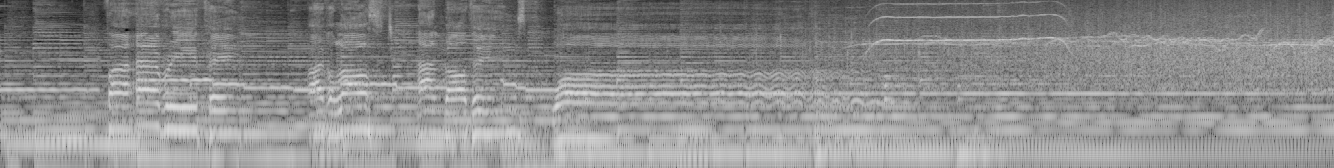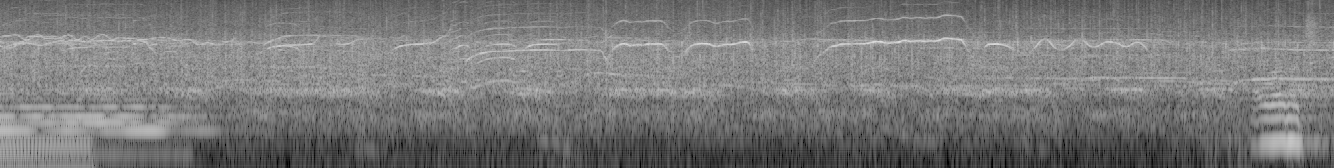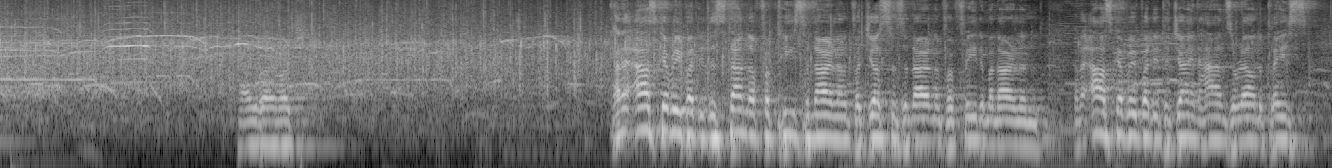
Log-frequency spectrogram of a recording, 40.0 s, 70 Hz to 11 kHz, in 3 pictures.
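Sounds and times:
man's voice: 0.6s - 9.3s, 25.9s - 26.6s, 32.8s - 40.0s
audience applauding and cheering: 7.2s - 40.0s
shrill sliding whistles: 8.6s - 29.8s, 30.6s - 32.6s
band chord ringing: 8.7s - 15.6s.

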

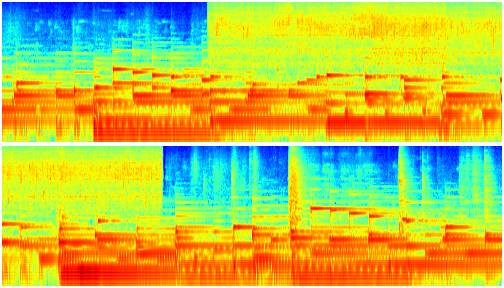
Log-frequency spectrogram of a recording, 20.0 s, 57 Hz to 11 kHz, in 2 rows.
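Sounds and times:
soft piano music: 0.0s - 20.0s
water pouring into metal pot: 4.1s - 13.2s.

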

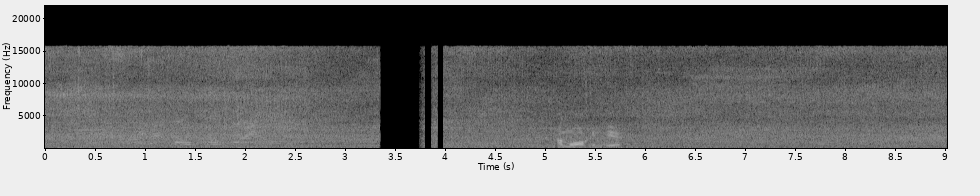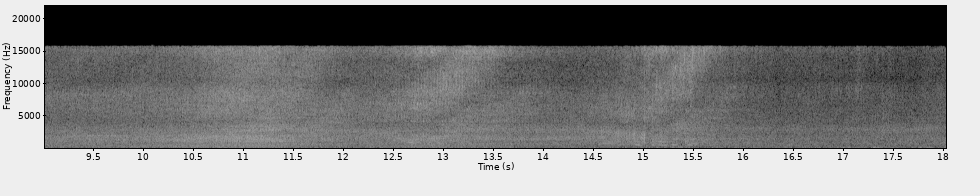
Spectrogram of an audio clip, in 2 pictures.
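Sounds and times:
motorbikes and scooters passing: 0.0s - 3.3s, 4.1s - 18.0s.

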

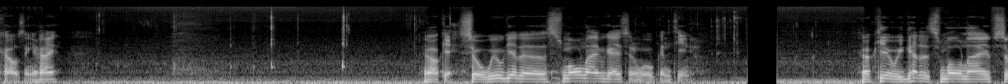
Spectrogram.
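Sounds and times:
low rumble: 0.6s - 5.2s.

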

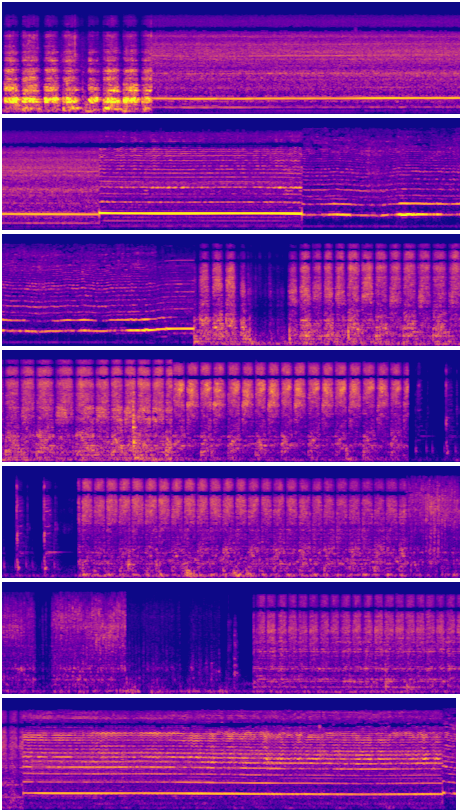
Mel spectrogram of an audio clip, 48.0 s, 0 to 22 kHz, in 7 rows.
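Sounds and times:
sandpaper rubbing on metal: 16.6s - 26.8s, 28.6s - 41.5s
spray bottle squirts: 33.5s - 36.6s.

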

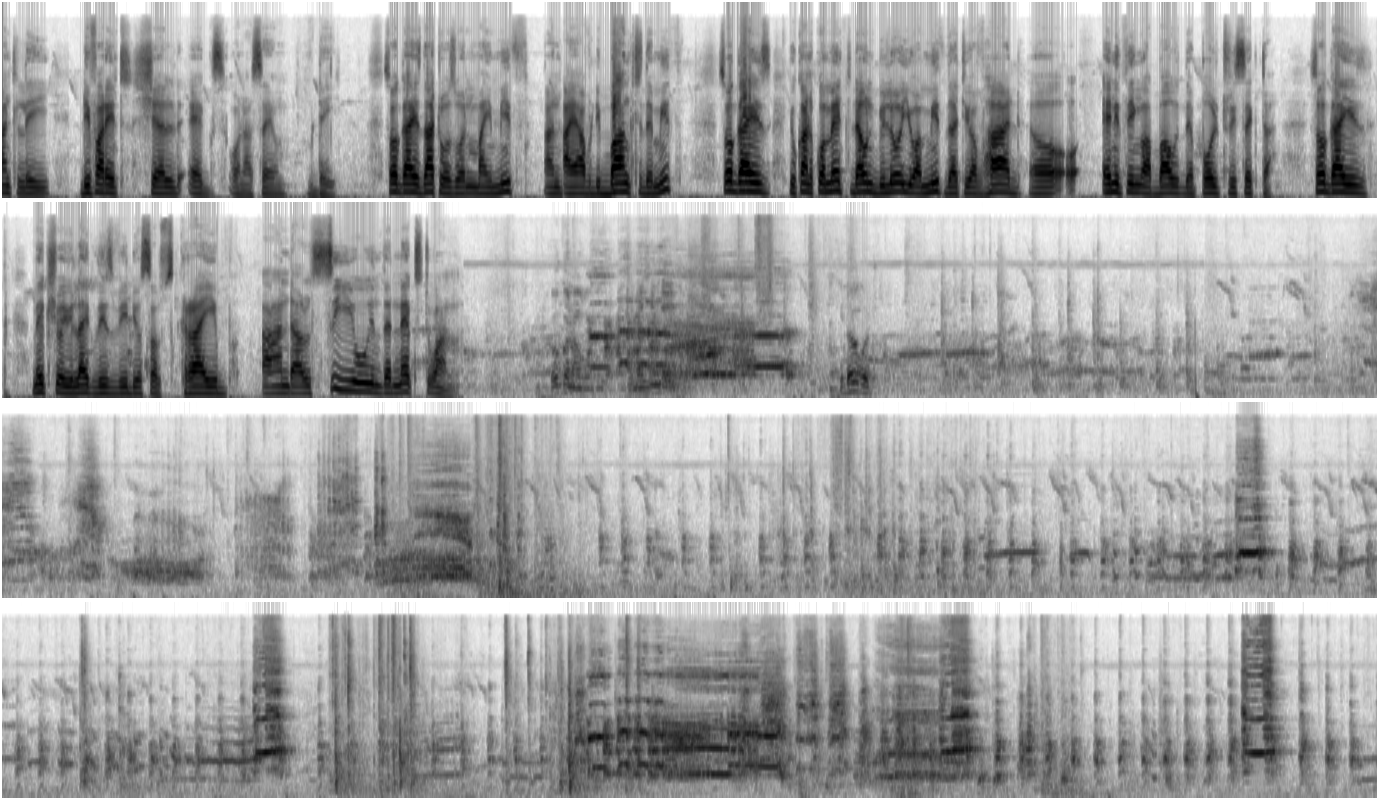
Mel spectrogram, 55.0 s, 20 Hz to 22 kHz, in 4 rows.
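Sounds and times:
chickens clucking: 0.0s - 55.0s.

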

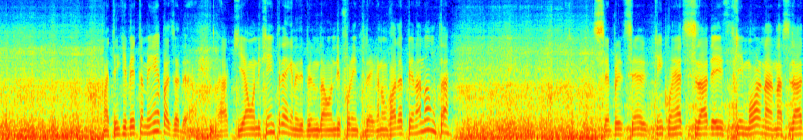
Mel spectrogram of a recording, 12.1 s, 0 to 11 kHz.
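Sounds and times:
road noise: 0.0s - 12.0s
wind rushing over microphone: 0.0s - 12.0s
motorcycle engine: 3.6s - 12.0s.

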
